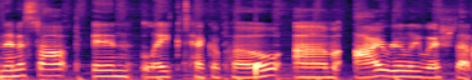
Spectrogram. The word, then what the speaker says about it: Tekapo: So now I know that it's tecapo.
